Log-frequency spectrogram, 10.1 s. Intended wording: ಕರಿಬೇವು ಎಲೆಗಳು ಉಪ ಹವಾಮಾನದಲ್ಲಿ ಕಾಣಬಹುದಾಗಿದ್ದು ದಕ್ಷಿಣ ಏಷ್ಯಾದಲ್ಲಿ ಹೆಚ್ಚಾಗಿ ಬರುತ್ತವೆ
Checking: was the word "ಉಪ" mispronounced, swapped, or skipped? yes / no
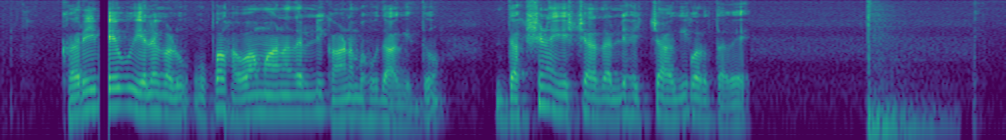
no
